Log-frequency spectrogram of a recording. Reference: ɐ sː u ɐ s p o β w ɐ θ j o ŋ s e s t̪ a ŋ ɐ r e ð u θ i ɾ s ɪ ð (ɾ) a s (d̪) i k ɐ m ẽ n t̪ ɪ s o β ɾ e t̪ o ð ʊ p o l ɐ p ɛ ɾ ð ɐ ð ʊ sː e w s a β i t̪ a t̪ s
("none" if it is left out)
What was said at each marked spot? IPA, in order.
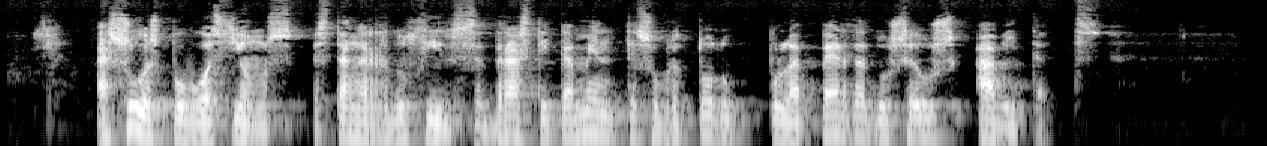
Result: ɾ, t̪

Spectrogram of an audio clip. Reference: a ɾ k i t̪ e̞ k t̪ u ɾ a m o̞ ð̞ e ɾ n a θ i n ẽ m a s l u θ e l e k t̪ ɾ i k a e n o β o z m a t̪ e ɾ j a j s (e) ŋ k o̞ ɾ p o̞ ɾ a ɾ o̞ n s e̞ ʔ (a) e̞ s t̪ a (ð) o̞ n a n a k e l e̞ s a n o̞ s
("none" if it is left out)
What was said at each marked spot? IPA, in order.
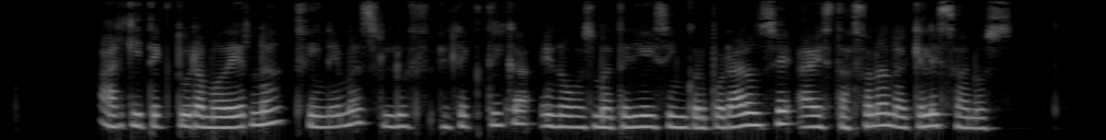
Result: i, a, θ

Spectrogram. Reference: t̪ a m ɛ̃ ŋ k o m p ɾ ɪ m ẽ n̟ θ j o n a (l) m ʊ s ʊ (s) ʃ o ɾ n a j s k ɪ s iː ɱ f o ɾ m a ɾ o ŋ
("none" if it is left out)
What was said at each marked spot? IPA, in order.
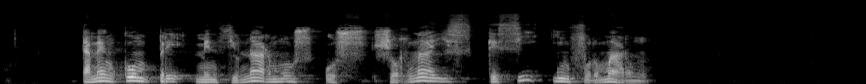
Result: ɾ, s

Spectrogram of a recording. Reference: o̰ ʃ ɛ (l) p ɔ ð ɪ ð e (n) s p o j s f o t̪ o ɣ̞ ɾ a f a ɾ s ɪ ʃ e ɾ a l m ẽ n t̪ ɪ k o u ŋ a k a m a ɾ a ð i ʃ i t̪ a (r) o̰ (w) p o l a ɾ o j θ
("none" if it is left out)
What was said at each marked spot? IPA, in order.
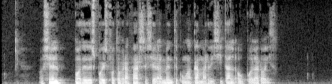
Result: l, none, l, w

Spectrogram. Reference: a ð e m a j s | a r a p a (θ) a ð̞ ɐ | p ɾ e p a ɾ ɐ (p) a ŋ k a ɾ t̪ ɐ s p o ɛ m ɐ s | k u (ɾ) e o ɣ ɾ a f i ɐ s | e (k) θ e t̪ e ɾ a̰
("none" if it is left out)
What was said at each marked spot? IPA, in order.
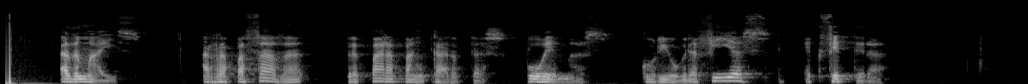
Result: θ, p, ɾ, k

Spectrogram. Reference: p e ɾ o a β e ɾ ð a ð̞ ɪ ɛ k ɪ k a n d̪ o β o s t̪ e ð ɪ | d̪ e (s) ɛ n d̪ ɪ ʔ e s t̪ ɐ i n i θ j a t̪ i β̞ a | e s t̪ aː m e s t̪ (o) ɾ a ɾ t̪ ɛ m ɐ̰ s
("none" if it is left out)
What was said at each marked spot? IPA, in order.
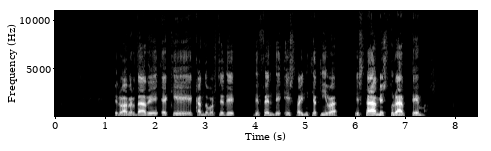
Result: f, u

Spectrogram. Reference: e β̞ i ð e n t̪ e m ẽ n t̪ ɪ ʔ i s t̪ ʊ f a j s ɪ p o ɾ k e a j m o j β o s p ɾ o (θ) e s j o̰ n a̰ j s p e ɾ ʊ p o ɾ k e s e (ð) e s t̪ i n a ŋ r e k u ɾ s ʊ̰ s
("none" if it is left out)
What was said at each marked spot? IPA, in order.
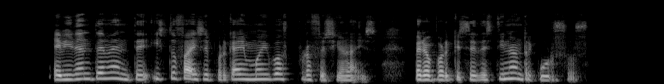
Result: f, ð

